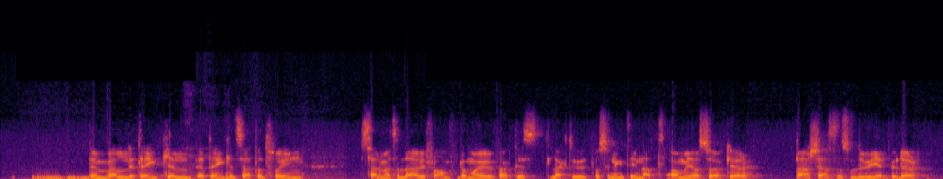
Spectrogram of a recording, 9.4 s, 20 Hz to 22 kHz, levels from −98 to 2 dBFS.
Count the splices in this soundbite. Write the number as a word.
zero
